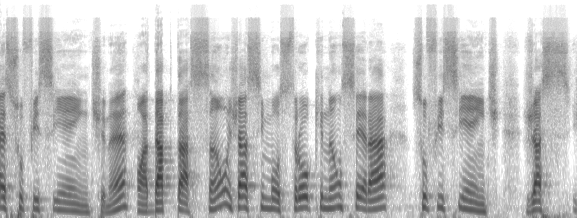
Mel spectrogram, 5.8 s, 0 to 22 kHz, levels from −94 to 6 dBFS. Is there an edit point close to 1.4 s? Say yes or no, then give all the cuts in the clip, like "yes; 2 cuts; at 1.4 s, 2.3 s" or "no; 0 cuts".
yes; 1 cut; at 1.4 s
